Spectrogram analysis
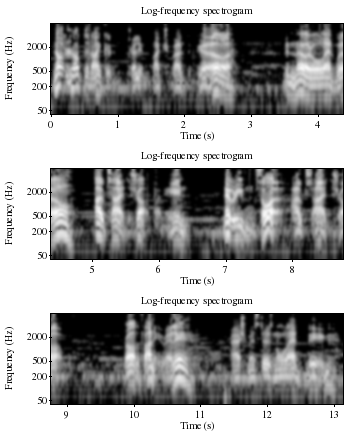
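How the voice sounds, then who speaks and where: A man's voice: on the low side, sing-song, moderate pace, soft background music. A man with a British accent acting a diffident, evasive character in a 1970s radio drama, speaking in short, offhand phrases. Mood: offhand, uneasy. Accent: British English.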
